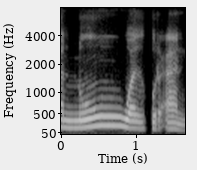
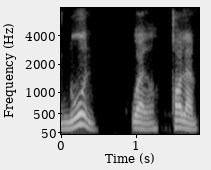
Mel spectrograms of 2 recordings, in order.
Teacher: Dan kemudian di dalam surat Al-Qalam, di sini tidak dibaca nu wal Quran, gitu ya. Tidak nu, tidak diidghamkan, tetapi diidharkan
